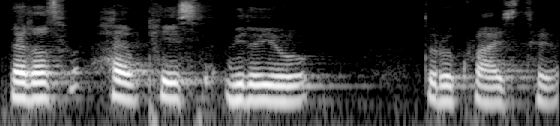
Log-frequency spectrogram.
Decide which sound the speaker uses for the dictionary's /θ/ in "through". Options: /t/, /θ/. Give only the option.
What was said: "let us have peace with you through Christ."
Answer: /t/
